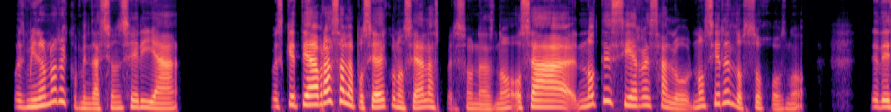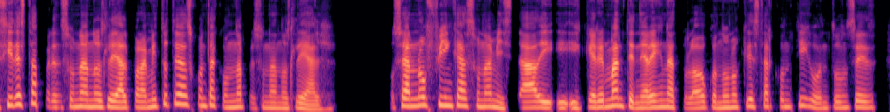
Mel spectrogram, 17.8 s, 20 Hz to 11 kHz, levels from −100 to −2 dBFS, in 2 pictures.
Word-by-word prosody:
Pues 185 -2 -6
mira, 200 +5 +3
una 345 +7 0
recomendación 160 - -3
sería, 165 -4 +1 0.9
pues, 200 -3 -7
que 250 - +2
te 260 0 +5
abras 320 +8 +8
a - - +7
la 250 - +4
posibilidad 185 +1 +3
de - - -5
conocer 175 -4 0
a - - +4
las 190 -2 -2
personas, 135 -2 -7
¿no? 155 +4 -4
O 175 - -1
sea, 185 -1 +6
no 240 +8 -1
te 365 -1 -1
cierres 235 -6 0
a 200 - 0
lo 135 -3 -3
no 200 +5 -3
cierres 285 +6 -1
los 165 - -4
ojos, 135 -4 -7
¿no?, 140 - -9 0.7
de 195 - -5
decir 195 +7 +1
esta 280 +3 0
persona 200 0 -3
no 195 0 0
es 190 - -3
leal. 175 -3 +3
Para 175 -1 -1
mí, 200 +3 -2
tú 270 - -7
te 285 - -1
das 265 -3 +1
cuenta 235 0 -4
que 180 - -13
una 185 +2 -2
persona 160 -1 -8
no 155 - -5
es 155 - -8
leal, 130 -3 -3 0.5
o - - -17
sea, 220 -2 +4
no 235 +3 +1
finjas 230 -2 -1
una 195 0 -1
amistad 170 -1 0
y 165 -1 +1
y 160 -1 -4
querer 180 +2 0
mantener 200 -7 +2
a - - +5
alguien 185 +1 0
a 180 - +2
tu 160 -2 -20
lado 165 +2 -1
cuando 170 0 -3
no 180 0 -2
quiere 210 +2 -3
estar 200 +1 -7
contigo. 195 -2 -7
Entonces 170 +2 -5
185 Hz, 235 wpm, -22 LUFS, 165-215 Hz, 0.9 s, abras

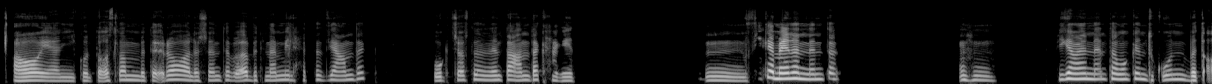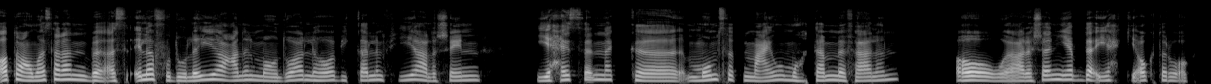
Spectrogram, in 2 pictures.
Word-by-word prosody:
آه، 180 +2 +6
يعني 170 -2 -2
كنت 165 -1 -6
أصلًا 200 +6 -1
بتقرا 190 +3 -1
علشان 195 -3 0
تبقى 195 -1 0
بتنمّي 195 +1 -3
الحتّة 195 +1 -9
دي 210 +1 -4
عندك 225 +7 -4 0.5
واكتشفت 200 +5 -3
إن 215 -2 -1
أنت 205 +1 0
عندك 205 +1 +1
حاجات. 175 -2 -4 1.3
إمم، 180 -3 0
في 255 +10 -15
كمان 270 -4 +9
إن 260 -3 +6
أنت 245 +1 0 1.2
اهم. 200 -3 -3 0.6
فيه 230 - -3
كمان 255 0 +6
إن 245 - +2
أنت 245 +1 -2
ممكن 245 0 +2
تكون 220 +2 -1
بتقاطعه 195 +1 +3
مثلًا 210 +2 +1
بأسئلة 180 +6 +1
فضولية 185 +2 0
عن 190 -2 -1
الموضوع 190 -2 -2
اللي 205 -2 -2
هو 185 +2 0
بيتكلِّم 190 +2 -4
فيه 205 +2 -5
علشان 190 +1 -3 0.6
يحس 205 +5 -1
إنّك 220 -1 -1 0.7
مُنصِت 200 +5 -1
معاه 170 -1 -1
ومهتم 190 -1 -1
فعلًا، 180 +7 -3 0.6
آه، 190 +1 +7
وعلشان 175 +5 0
يبدأ 215 -2 +1
يحكي 190 +1 -5
أكتر 190 0 -3
وأكتر. 170 - -7
195 Hz, 125 wpm, -22 LUFS, 180-215 Hz, 1.3 s, كمان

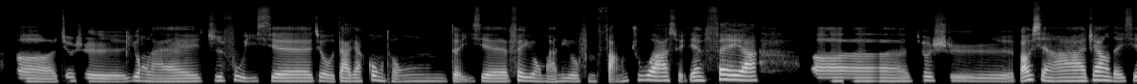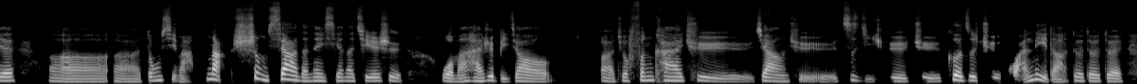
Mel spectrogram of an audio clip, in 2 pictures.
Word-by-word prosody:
呃， 140 -3 0
就 170 - -6
是 140 -4 -1
用 165 +2 -2
来 140 +1 -2
支 180 -1 -4
付 175 -1 -4
一 150 0 -9
些 155 -1 +2
就 155 -2 -1
大 155 +1 +3
家 150 0 -1
共 200 -1 0
同 150 +1 -9
的 - - +1
一 - - -10
些 145 -2 +1
费 180 +3 +1
用 155 -3 -2
嘛。 130 -2 -5
例 150 - -8
如 145 -1 -3
什 145 - -13
么 140 - -12
房 150 +2 -1
租 210 +3 -7
啊， 190 -1 +7
水 - - -6
电 185 +1 +2
费 215 +2 +6
啊， 195 0 +8 0.6
呃， 155 -1 +1
就 180 +3 -4
是 145 - -4
保 - - +9
险 180 -7 +2
啊， 165 +1 +3
这 205 +5 +4
样 195 -2 +5
的 160 - 0
一 - - -7
些， 175 +1 +2 0.3
呃， 130 -3 -3
呃， 65 0 -5
东 180 +2 -2
西 200 - -5
吧。 - - -6
那 245 -2 +5
剩 280 - +1
下 220 +1 +7
的 160 -3 -2
那 170 +1 -2
些 165 +2 -4
呢， 170 - -3
其 165 0 -2
实 165 - 0
是 165 -3 -1 0.4
我 150 - +3
们 135 +3 -2
还 160 -2 0
是 190 +2 +3
比 140 - -7
较， 140 -3 0 0.5
呃， - - -3
就 165 - -3
分 190 +3 -2
开 180 -2 +1
去 145 -8 -4
这 - - +2
样 150 -4 +2
去 140 - -8
自 205 -2 -6
己 130 -6 -16
去 150 +1 -5
去 150 -2 -5
各 220 -3 +7
自 185 0 0
去 160 -1 -8
管 185 - 0
理 230 - +2
的， - - -3
对 170 -3 -2
对 155 -2 -1
对。 140 -2 -1
155 Hz, 220 characters per minute, -23 LUFS, 145-175 Hz, 0.6 s, 保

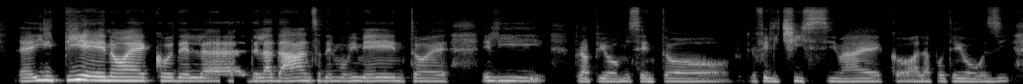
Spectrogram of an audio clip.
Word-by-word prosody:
ehm, 155 +1 0
il 190 +1 +4
pieno, 185 -3 +8
ecco, 170 -1 +3
del 160 0 -1 0.4
della 160 +1 0
danza, 165 +2 +2
del 160 0 -6
movimento 160 -1 -3
e 150 0 -5 0.3
lì 165 -2 -5 0.3
proprio 140 -1 -5
mi 150 +2 -8
sento 135 -1 -6
proprio 140 - -20
felicissima, 140 -1 -3
ecco, 140 0 -9
all'apoteosi. 140 0 -8
155 Hz, 105 wpm, -21 LUFS, 140-165 Hz, 0.4 s, pieno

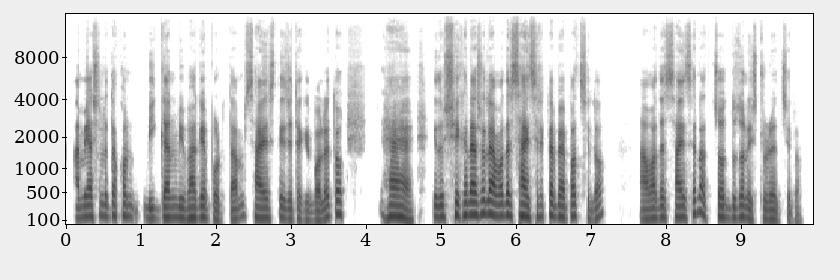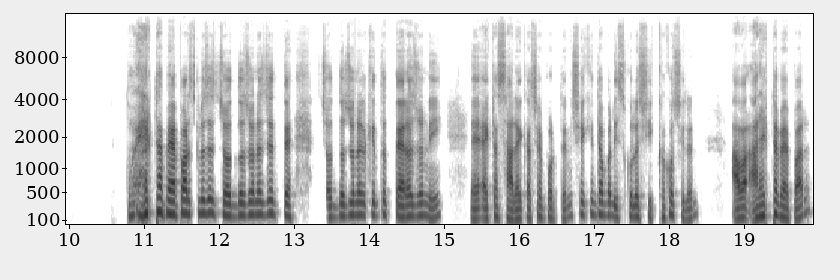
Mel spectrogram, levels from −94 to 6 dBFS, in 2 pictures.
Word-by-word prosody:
আমি 140 +3 +1
আসলে 150 +2 -5
তখন 155 +1 -2 0.3
বিজ্ঞান 130 +2 0
বিভাগে 135 +2 +1
পড়তাম। 115 +2 -3 0.2
সাইন্স 130 -1 +2
নিয়ে 135 -2 -3
যেটাকে 110 -2 -5
বলে। 110 +5 0
তো 180 - +3 0.7
হ্যাঁ, 150 -1 +4
হ্যাঁ। 120 - +1 0.3
কিন্তু 145 0 -1
সেখানে 165 0 +2
আসলে 180 +2 +1
আমাদের 160 +1 +2
সাইন্স 150 -3 +5
এর - - -4
একটা 165 - +2
ব্যাপার 145 +2 +1
ছিল। 125 - -9 0.7
আমাদের 130 +3 0
সাইন্স 140 -1 +1
এ - - +3
না - - +2 0.2
১৪ 140 -2 0
জন 145 - +1
স্টুডেন্ট 115 -4 -4
ছিল। - - -9 1.1
তো - - -5 0.2
একটা 195 +3 +4
ব্যাপার 180 +1 +8
ছিল 185 - -4
যে, 195 - +4
১৪ 160 -1 +3
জনের 175 0 +2
যে, 185 - +4
তে 160 - +5 0.5
১৪ 135 0 -3
জনের 165 0 +2
কিন্তু 170 0 -3 0.2
১৩ 145 -1 +7 0.2
জনই 145 -5 -1 0.5
এ - - +1
একটা 130 +3 -2
স্যারের 120 0 +2
কাছে 125 +3 -2
পড়তেন 120 0 -5
সে - - -4
কিন্তু 175 -2 -8
আবার 165 -1 -2 0.2
স্কুলের 145 -2 -2
শিক্ষকও 135 +6 -4
ছিলেন। 125 0 -6 0.6
আবার - - +6
আরেকটা 150 +6 +3
ব্যাপার 130 +1 +2
140 Hz, 175 wpm, -25 LUFS, 130-160 Hz, 1.1 s, ব্যাপার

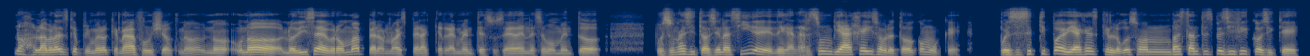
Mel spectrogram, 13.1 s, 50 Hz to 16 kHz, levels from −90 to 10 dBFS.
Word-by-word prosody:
No, 185 - -3
la 145 - +4
verdad 160 +3 +4
es 155 - -13
que 170 - -5
primero 135 +3 -2
que - - -9
nada 135 +2 +4
fue 140 - -4
un - - -4
shock, 110 - -6
¿no? 125 +6 -7
No 120 -1 -2
uno 150 -2 +5
lo 130 - +1
dice 145 +4 +2
de - - +7
broma, 135 +8 +1
pero 110 -11 -2
no 115 +2 -4
espera 120 +1 -4
que - - -12
realmente 115 +3 -6
suceda 110 0 -3
en 110 -1 -7
ese 125 +5 -8
momento, 115 - -2 0.5
pues, 130 +2 -2
una 175 +5 0
situación 155 -2 +1
así 190 +10 -2
de - - +3
de 125 0 -2
ganarse 120 +8 -5
un 185 - -3
viaje 165 +3 +5
y, 185 - 0
sobre 120 -8 0
todo, 130 +2 -1
como 155 -7 -4
que, - - -10 0.4
pues, 145 0 +3
ese 195 +6 -2
tipo 200 +2 -1
de 195 - +7
viajes 165 +3 +5
que 160 - -3
luego 135 +3 +1
son 155 0 -2
bastante 180 +2 +1
específicos 180 -3 -1
y 140 - -8
que, 115 -3 -1
145 Hz, 245 wpm, -23 LUFS, 125-170 Hz, 0.5 s, de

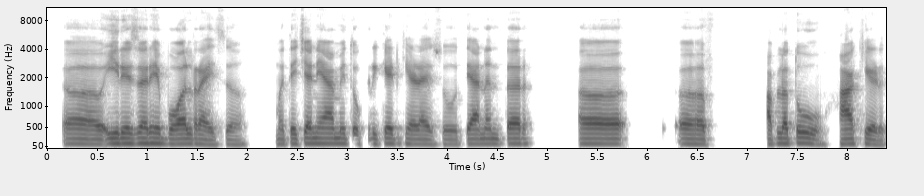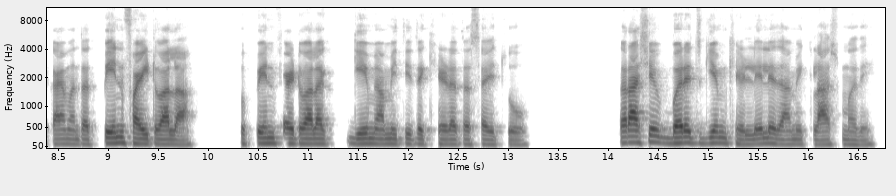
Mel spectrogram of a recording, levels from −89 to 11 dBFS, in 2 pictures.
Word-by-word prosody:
अ, 115 -2 0
eraser 120 0 +2
हे 125 - +3
ball 115 +1 +4
राहायचं. 100 -2 -3 0.3
मग 110 - -6
त्याच्याने 120 +1 0
आम्ही 120 0 +1
तो - - -1
क्रिकेट 115 +1 -2
खेळायचो. 105 -2 -2
त्यानंतर 115 +1 +1 0.5
अ, 120 - -2 0.9
अ, 110 -1 +1 0.6
आपला 120 -1 +1
तो 130 - +3 0.4
हा 115 0 +6
खेळ 105 -4 0
काय 110 0 0
म्हणतात, 110 -1 -3
पेन 130 +1 +4
फाईटवाला, 110 -4 +4 0.5
तो - - -3
पेन 125 0 +2
फाईटवाला 115 -1 +4 0.3
गेम 120 0 +1
आम्ही 115 0 -1
तिथे 115 -1 -2
खेळत 105 -1 -3
असायचो. 100 -2 -5 1.0
तर 135 - +5
असे 145 +2 +6 0.2
बरेच 130 -1 +6
गेम 130 0 0
खेळलेले 115 +2 -1
आहेत 115 -2 +1
आम्ही 105 +1 -5
क्लासमध्ये. 100 0 -5
115 Hz, 135 wpm, -26 LUFS, 105-120 Hz, 1.0 s, हा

